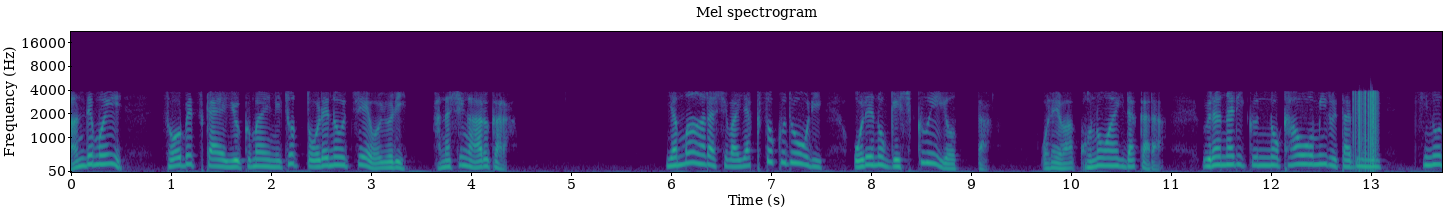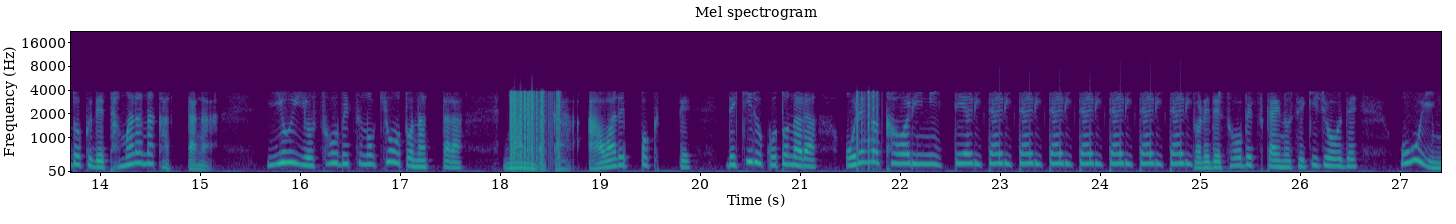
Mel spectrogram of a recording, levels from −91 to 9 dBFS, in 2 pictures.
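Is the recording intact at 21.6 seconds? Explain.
No. Bit errors on a digital phone line hit the audio from 21.56 to 21.82 s. With around half a percent of bits flipped on the G.711 mu-law line, each error corrupts a single sample, heard as sharp ticks and crackle over otherwise unchanged speech.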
